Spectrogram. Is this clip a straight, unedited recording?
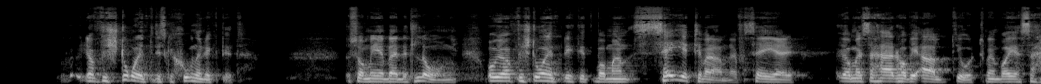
no; 2 cuts; at 5.6 s, 7.4 s

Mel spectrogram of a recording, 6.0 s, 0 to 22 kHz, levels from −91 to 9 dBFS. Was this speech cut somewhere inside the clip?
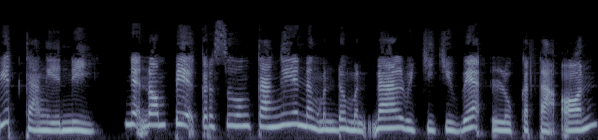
no; 0 cuts

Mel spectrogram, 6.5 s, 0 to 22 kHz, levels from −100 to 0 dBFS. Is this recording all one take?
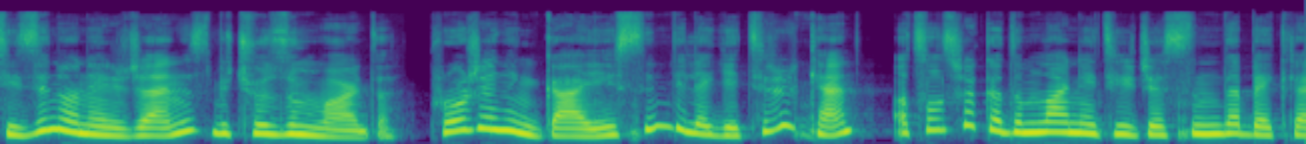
no; 2 cuts; at 2.1 s, 4.4 s

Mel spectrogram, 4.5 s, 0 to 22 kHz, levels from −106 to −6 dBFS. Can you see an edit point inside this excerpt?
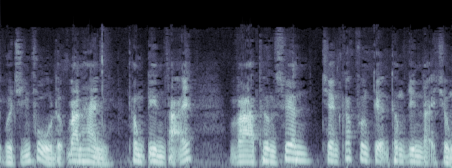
yes; 1 cut; at 1.7 s

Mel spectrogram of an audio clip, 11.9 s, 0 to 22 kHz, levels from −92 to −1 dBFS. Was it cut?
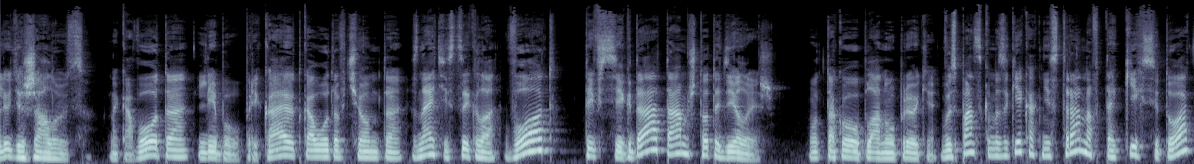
yes; 1 cut; at 1.0 s

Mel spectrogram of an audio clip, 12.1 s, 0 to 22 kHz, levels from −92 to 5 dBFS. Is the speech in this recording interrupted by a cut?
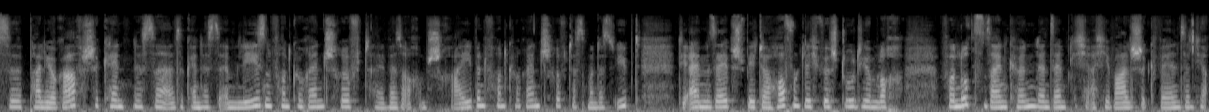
no; 0 cuts

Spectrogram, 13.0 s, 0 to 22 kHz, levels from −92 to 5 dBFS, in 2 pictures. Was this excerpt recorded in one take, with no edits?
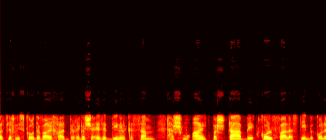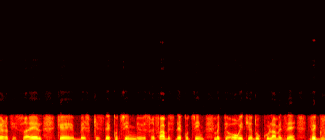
no; 3 cuts; at 3.3 s, 7.7 s, 10.8 s

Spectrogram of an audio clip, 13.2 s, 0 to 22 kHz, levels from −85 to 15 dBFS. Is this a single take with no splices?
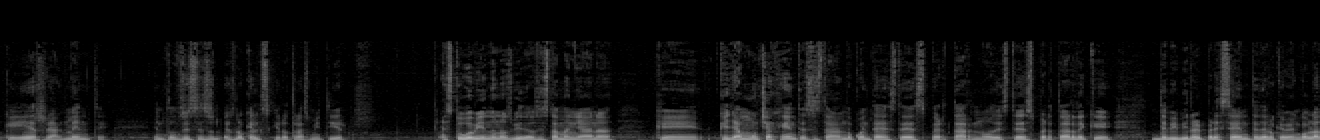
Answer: yes; 0 cuts

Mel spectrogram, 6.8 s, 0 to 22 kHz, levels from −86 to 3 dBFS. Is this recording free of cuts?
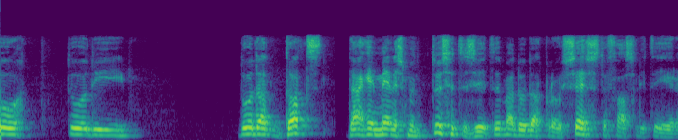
no; 2 cuts; at 2.1 s, 3.3 s

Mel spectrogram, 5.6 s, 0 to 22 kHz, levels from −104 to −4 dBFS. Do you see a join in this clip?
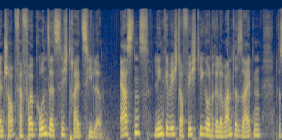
no; 0 cuts

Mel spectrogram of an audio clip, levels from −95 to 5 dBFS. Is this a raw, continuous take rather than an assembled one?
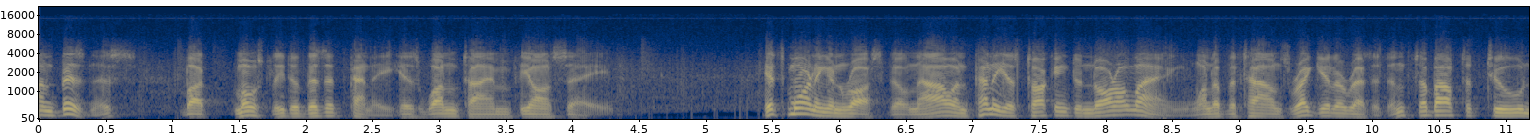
yes; 0 cuts

